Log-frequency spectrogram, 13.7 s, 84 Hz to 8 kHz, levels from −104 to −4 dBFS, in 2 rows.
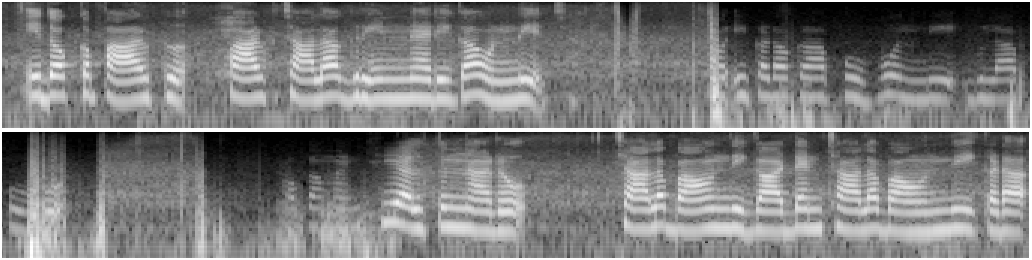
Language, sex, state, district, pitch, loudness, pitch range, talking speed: Telugu, female, Andhra Pradesh, Krishna, 245 Hz, -19 LUFS, 235-265 Hz, 95 wpm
